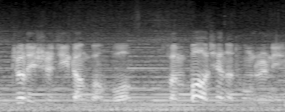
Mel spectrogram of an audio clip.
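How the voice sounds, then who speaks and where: An actor playing an airline captain, making a calm, measured, formal cabin announcement to passengers. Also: male voice, medium pitch, lo-fi sound, music in the background, close to an everyday voice. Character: composed male airline captain.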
